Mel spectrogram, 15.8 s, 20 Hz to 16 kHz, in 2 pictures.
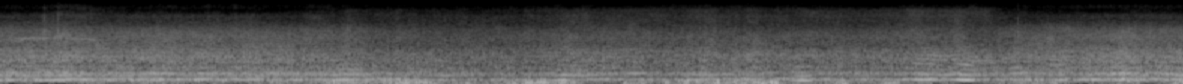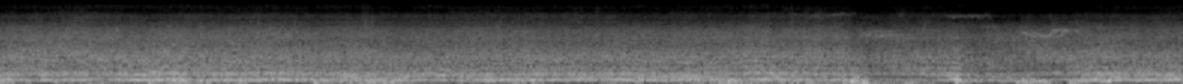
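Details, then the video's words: Honey bees crowding the hive entrance on a sunny February day, recorded by a GoPro Hero 7 Black within a foot; sustained layered humming that swells and dips, a few soft knocks of bees landing, faint birdsong near the end. "Honey Bees - ambient video and audio"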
